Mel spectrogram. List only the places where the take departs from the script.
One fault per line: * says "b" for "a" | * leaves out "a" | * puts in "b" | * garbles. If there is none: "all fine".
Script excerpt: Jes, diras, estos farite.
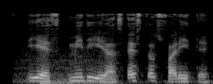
* puts in "mi"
